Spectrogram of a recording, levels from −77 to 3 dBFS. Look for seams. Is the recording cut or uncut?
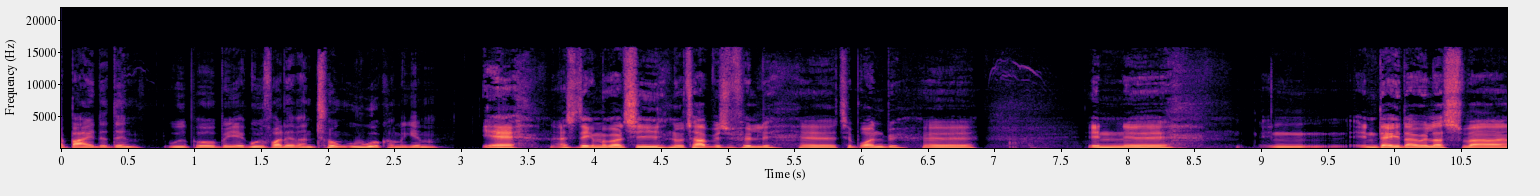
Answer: cut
